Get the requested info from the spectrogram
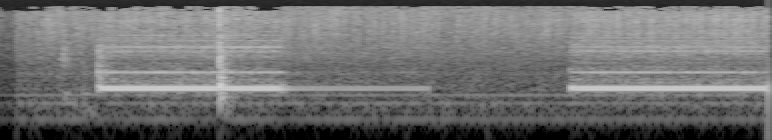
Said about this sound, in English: I think they're ignoring our phone call.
